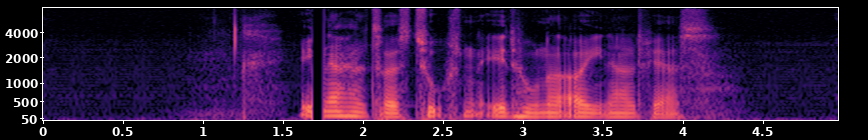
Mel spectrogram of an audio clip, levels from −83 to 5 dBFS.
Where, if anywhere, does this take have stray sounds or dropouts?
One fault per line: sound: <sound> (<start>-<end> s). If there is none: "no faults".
sound: dropout (1.7-1.8 s)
